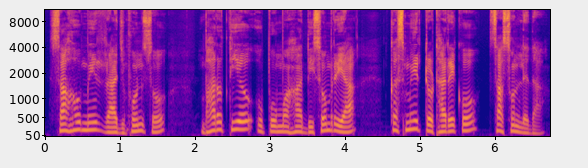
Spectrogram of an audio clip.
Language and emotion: Santali, neutral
